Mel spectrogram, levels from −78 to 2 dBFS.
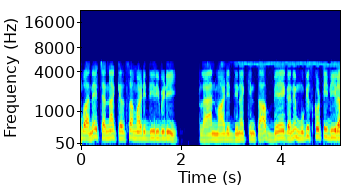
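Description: From the first moment the speech carries heavy Nellymoser compression damage: a rough, hissy halo around every syllable and a smeared, underwater feel. The likely culprit is the old Flash microphone codec, which coded short blocks at a fixed, very low bit depth and filled bands it couldn't afford with noise. Nothing is left above about 5.3 kHz, and the overall quality fits a bitrate somewhere around 22 kbps.

Then at 2.78 s, right after "ಬಿಡಿ ಪ್ಲಾನ್", a switching supply whistle comes in and stays to the end. It's a high tone, roughly 5 kHz, moving within about 4.9 to 5.4 kHz. It sits roughly 25 dB below the speech. It sounds like a power supply running in an audible burst mode or beating against another one.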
